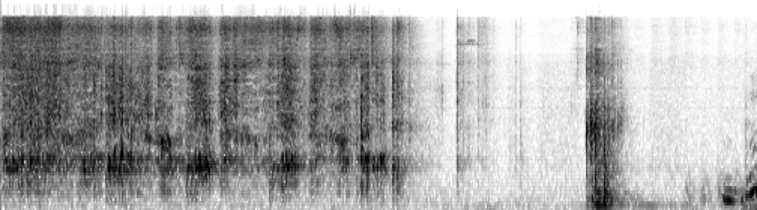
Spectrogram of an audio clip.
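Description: Divination charms are shaken and cast: a long jangling, clattering rattle of small metal pieces, then a pause and a sharp scatter of pieces landing, followed by a few light clinks, heard up close without talk.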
